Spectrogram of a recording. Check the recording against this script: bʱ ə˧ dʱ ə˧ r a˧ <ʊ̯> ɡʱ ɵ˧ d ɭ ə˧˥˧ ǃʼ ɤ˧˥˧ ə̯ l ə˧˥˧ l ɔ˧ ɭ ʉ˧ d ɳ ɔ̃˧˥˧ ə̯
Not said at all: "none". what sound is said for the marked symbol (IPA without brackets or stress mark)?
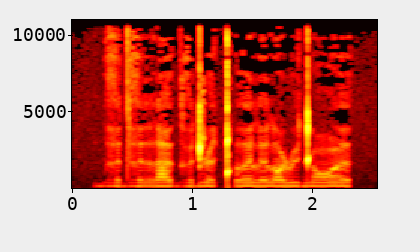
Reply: ə̯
